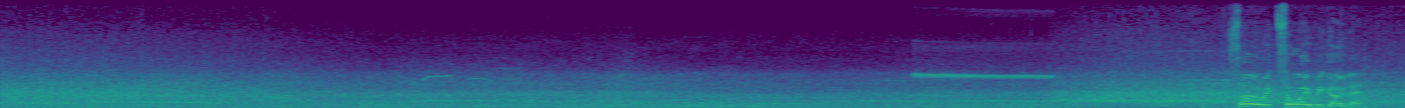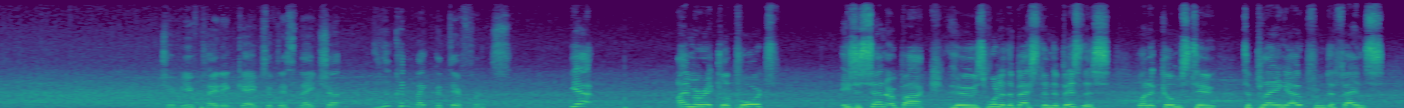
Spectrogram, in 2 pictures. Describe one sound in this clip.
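A large stadium crowd roars and murmurs steadily.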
